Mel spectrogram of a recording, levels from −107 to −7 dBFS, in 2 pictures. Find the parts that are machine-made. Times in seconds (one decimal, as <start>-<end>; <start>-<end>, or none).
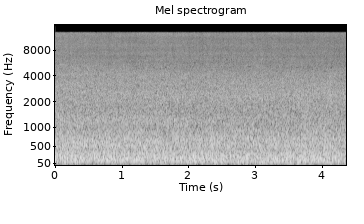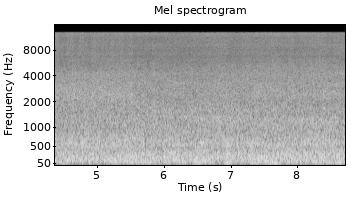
5.9-7.5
